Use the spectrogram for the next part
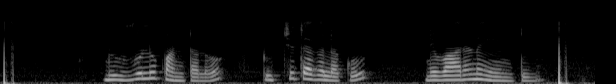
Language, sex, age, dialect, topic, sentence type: Telugu, female, 25-30, Utterandhra, agriculture, question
